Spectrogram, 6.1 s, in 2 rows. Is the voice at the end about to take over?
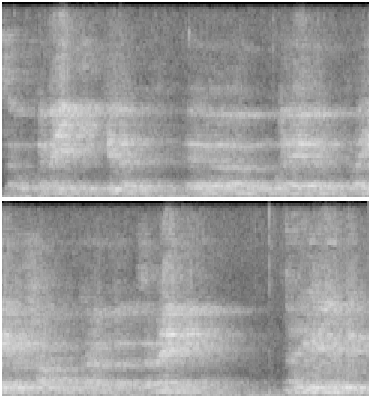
No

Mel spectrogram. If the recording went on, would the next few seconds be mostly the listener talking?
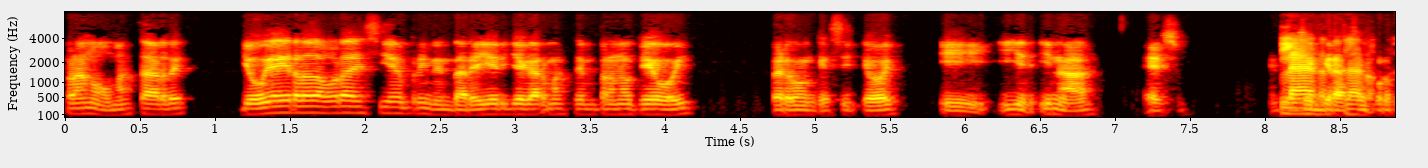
Yes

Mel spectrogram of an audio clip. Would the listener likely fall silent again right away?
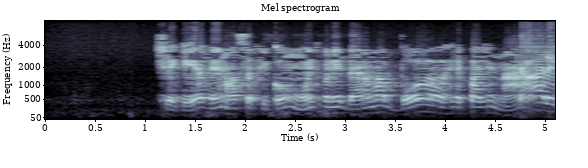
No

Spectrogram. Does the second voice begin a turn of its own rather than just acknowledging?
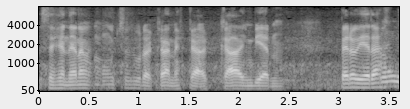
Yes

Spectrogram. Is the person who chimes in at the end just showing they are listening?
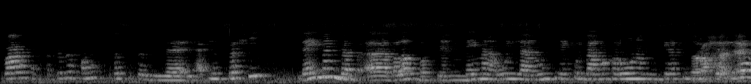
No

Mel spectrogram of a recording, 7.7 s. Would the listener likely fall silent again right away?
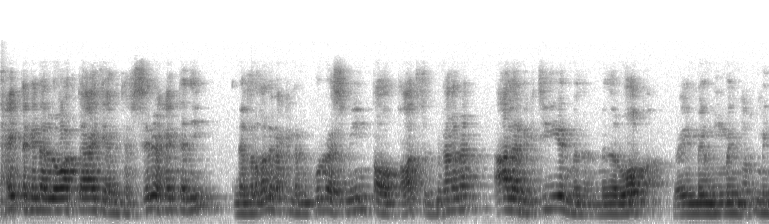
Yes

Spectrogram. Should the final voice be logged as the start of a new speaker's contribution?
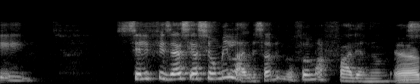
Yes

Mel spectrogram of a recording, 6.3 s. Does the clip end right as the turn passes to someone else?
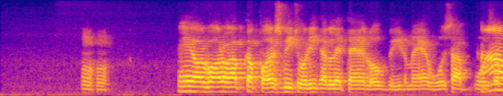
Yes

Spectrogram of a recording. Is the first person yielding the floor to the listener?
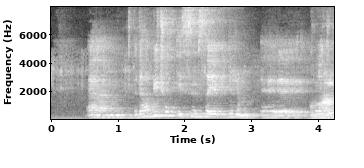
Yes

